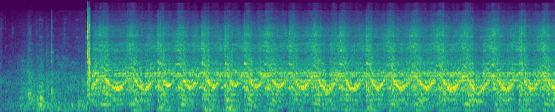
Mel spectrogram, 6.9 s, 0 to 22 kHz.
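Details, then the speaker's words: VH Valiant Ranger freshly swapped from a 215 to a 245 Hemi six. The starter cranks steadily with a wavering whine but the engine never catches. Not enough voltage is suspected at the coil, and a jump pack is added next. "I don't think it's got enough voltage to the coil at the moment"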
